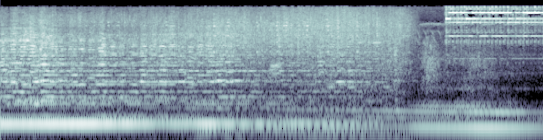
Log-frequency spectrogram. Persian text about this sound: گلی تو خونه میدوه سمت تلفن. الو؟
